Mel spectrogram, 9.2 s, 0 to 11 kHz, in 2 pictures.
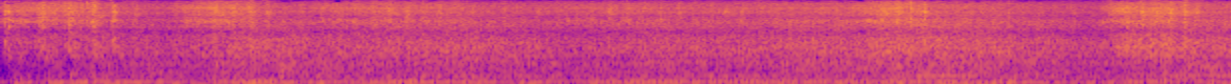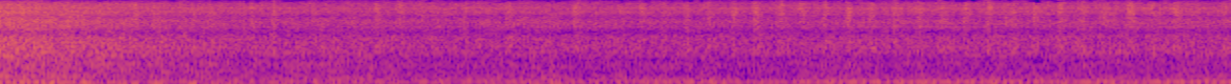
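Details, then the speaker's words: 1970 Dodge D200 V8 truck, received as a gift, first start on brake cleaner: lumpy, uneven idle with stumbles and sagging revs, a very lean note. Owner suspects a vacuum leak, since many vacuum hoses are plugged off with screws. "all right could be caused by a vacuum leak of some sorts and there's plenty of vacuum hoses back here that's been plugged off by screws"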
